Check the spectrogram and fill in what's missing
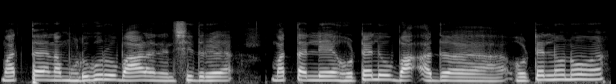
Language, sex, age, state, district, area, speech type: Kannada, male, 30-45, Karnataka, Gadag, rural, spontaneous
